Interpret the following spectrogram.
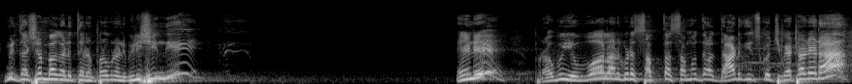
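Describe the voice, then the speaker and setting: A middle-aged male pastor preaching a fiery sermon, forceful and often shouting emphatic phrases. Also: very high voice, lively intonation, fast talker, creaky, slightly rough.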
